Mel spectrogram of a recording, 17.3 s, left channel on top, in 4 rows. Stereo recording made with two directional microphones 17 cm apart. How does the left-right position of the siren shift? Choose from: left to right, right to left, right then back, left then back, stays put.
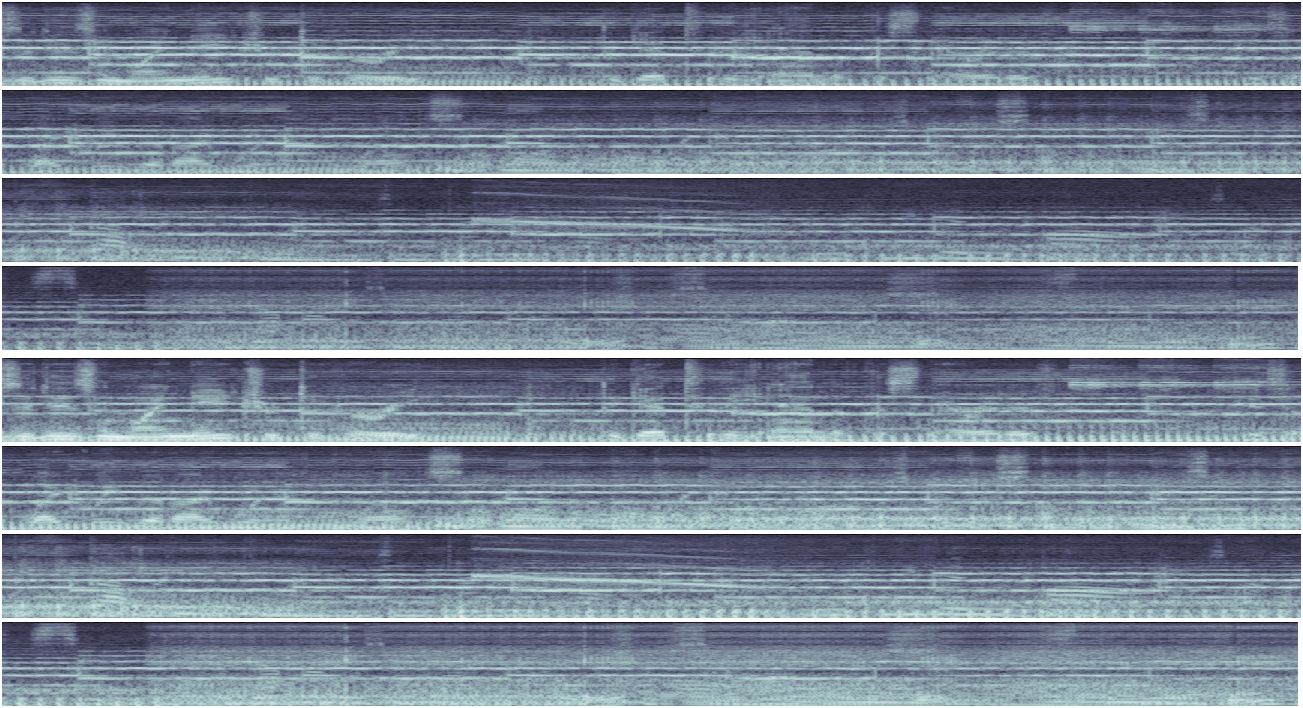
left to right.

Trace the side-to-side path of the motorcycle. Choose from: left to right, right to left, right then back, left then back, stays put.
stays put.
